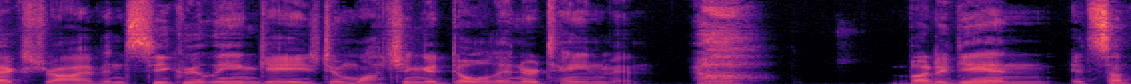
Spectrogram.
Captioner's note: gasp!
